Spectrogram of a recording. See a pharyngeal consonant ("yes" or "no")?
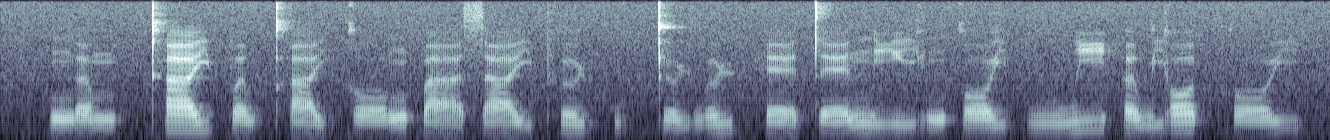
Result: no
